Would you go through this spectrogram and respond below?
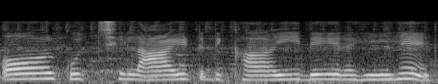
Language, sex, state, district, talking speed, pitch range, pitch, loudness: Hindi, female, Madhya Pradesh, Dhar, 95 wpm, 220-245 Hz, 230 Hz, -15 LUFS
